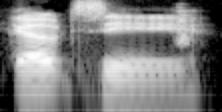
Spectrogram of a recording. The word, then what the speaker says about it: Goatse: Is it pronounced goats, not goatsy? I always pronounced it goats. I've only heard it pronounced goatsy. Is the E not silent? Why would it be? I don't know. I figured the silent E just made it to where you stress the S more, which I do.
